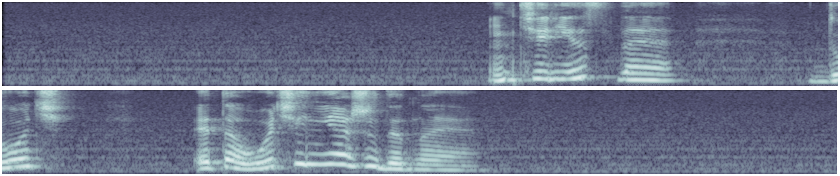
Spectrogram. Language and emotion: Russian, positive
